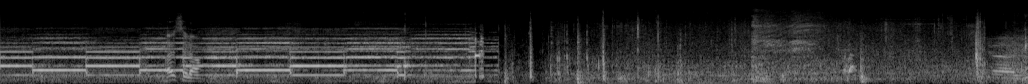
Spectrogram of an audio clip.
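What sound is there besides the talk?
Red Cross ambulance siren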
